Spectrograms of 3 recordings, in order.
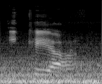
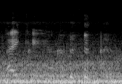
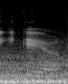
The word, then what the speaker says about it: IKEA: Yes, it is pronounced as IKEA, not IKEA. But up to you what you prefer. But we say IKEA.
